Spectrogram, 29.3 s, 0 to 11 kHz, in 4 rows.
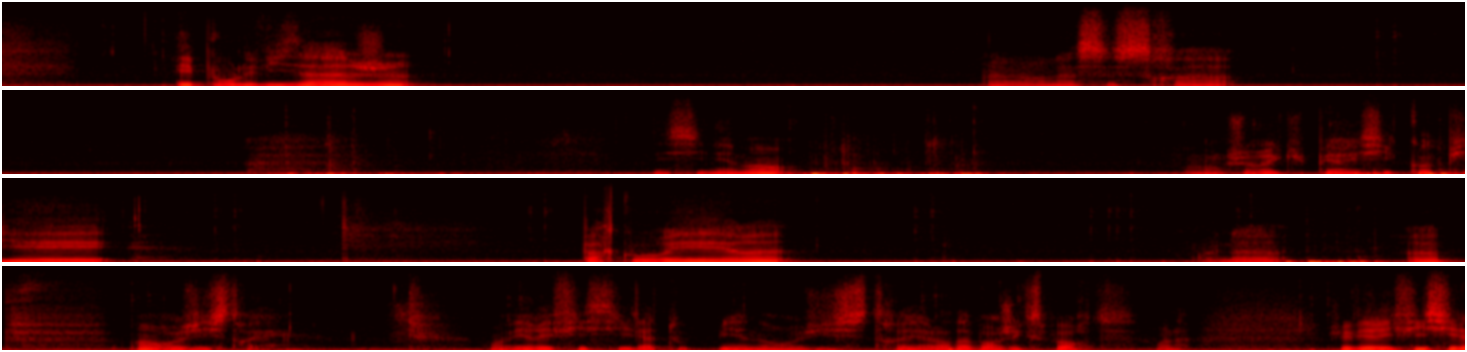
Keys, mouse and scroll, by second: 1.0 click, 7.1 click, 9.1 Escape, 10.9 click, 12.2 ctrl+shift+x, 13.7 click, 14.6 ctrl+c, 15.9 click, 17.5 click, 19.3 click, 20.3 click, 21.0 click, 21.5 ctrl+v, 22.7 click, 24.7 click, 26.7 click, 27.1 click, 28.7 click.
